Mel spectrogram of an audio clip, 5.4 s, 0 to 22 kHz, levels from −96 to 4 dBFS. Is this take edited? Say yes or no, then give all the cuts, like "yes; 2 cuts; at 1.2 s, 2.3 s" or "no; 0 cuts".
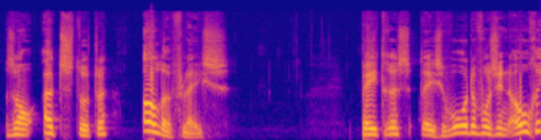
yes; 2 cuts; at 1.3 s, 4.2 s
